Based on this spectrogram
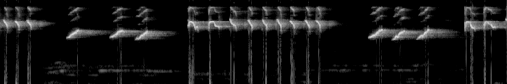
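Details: Lively brown-throated sunbird (kolibri ninja) song for provoking other sunbirds to sing: groups of two or three rising whistled chirps alternating with rapid high, shrill trilled runs, roughly every second or two.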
